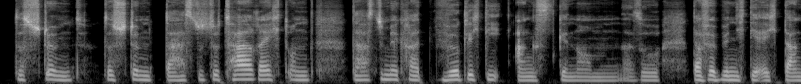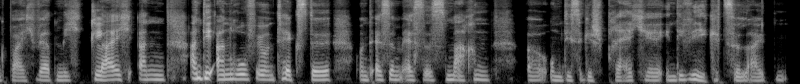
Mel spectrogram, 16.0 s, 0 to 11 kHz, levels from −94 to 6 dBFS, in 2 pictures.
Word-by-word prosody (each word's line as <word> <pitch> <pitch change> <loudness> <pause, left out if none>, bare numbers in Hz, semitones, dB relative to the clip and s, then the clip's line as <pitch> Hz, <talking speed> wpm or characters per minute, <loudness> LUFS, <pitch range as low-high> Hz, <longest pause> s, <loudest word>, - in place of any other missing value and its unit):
Das 180 -1 +8
stimmt. 160 -3 +1
Das 180 -1 +4
stimmt. 170 -4 +3
Da 155 -1 -4
hast 160 +2 +3
du - - +3
total 185 +2 +1
recht 180 -1 -3
und 165 -2 -11 0.4
da 165 - -6
hast 165 +3 +5
du 190 - -6
mir 185 -1 -6
grad 165 0 -6 0.2
wirklich 175 +2 -3
die 180 -2 -9
Angst 150 0 -1
genommen. 145 -2 -12
Also, 150 0 -9 0.3
dafür 170 0 -1
bin 165 0 -6
ich 155 - -4
dir 160 - -5
echt 150 +2 -4
dankbar. 150 -1 -5
Ich 140 +5 -6
werde 155 0 -5
mich 155 -1 -4
gleich 175 +1 +2
an 180 0 -4 0.3
an 220 0 +2
die 230 - +5
Anrufe 195 -1 0
und 175 0 -8
Texte 175 -3 +4 0.3
und 165 -1 -9
SMS 170 -2 +3
machen, 175 0 -5 0.4
äh, 170 - -9
um 155 0 -10
diese 150 0 +3
Gespräche 150 +1 -2
in 155 0 -8
die 175 +2 -5
Wege 170 -9 -2
zu - - +6
leiten. - - -10
165 Hz, 180 wpm, -23 LUFS, 155-180 Hz, 0.4 s, Das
